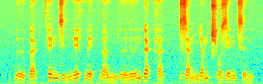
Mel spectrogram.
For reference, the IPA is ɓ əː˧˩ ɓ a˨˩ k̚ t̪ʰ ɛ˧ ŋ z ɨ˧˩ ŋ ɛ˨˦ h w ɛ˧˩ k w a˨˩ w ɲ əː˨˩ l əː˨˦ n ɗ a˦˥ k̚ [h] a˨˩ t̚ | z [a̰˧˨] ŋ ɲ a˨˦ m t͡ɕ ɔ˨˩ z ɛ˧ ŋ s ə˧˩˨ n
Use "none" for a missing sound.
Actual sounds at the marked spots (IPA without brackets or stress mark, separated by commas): h, a̰˧˨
